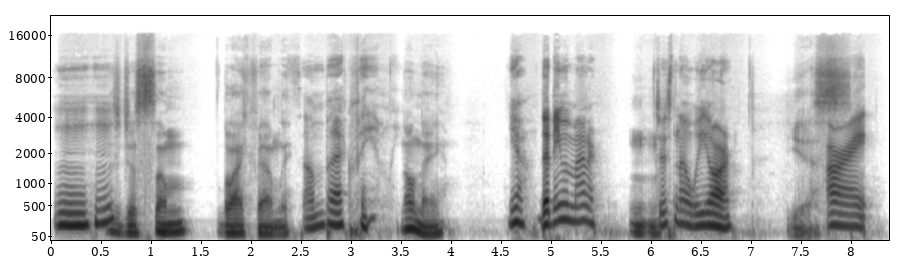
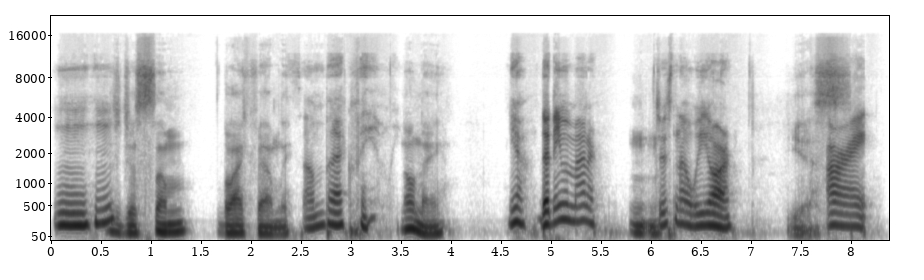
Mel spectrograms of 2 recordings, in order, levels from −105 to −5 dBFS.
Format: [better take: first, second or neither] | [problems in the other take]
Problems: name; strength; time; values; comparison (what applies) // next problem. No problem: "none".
first | garbled, watery; slightly; nothing above 16.5 kHz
